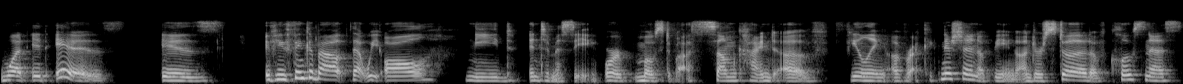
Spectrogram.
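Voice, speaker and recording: A woman with a normal speaking voice talks at a fairly slow pace and a medium pitch, with ordinary pitch variation. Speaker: author and speaker. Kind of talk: casual interview chat.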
